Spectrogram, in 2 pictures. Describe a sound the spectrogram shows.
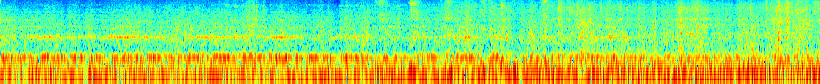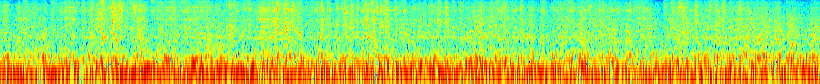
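Rain patters on an airliner's windscreen.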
